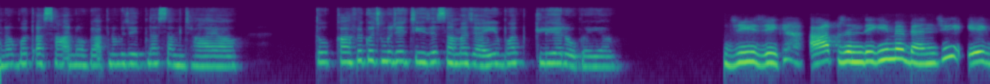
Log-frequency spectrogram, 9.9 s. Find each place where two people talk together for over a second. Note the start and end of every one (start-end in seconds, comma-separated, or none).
none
